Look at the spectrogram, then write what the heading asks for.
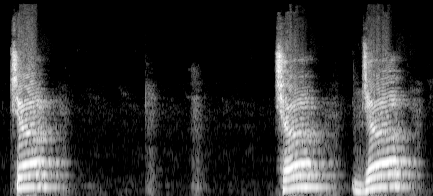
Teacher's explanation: च वर्ग के जो आपके वर्ण होते हैं वे आपके स्पर्श संघर्षी व्यंजन होते हैं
